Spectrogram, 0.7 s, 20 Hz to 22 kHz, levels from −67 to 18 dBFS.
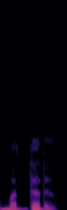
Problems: low volume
